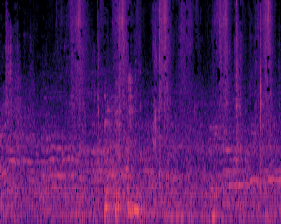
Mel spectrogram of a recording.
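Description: Playing cards being dealt from a shoe onto a felt blackjack table: a series of short, light snaps and slides at irregular spacing, over a background murmur of voices.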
